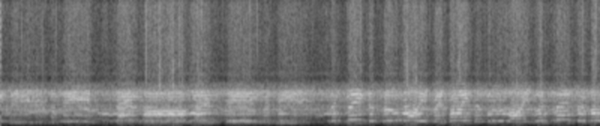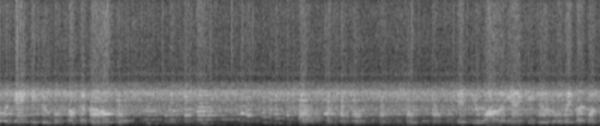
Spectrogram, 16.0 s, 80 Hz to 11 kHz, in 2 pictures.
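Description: A 1903 acoustic-era disc record playing band music on a 1921 Victrola VV-VI wind-up phonograph. The sound is thin and narrow-ranged, with no bass, and carries a steady crackle of surface noise from the old record.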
